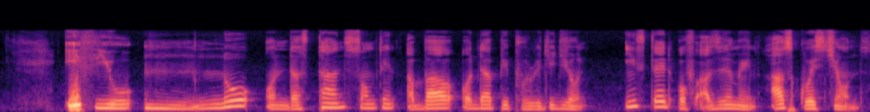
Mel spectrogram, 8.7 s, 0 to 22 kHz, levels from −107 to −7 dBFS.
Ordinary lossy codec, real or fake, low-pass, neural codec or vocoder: none; real; 7.2 kHz; none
